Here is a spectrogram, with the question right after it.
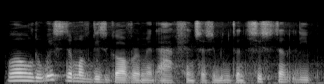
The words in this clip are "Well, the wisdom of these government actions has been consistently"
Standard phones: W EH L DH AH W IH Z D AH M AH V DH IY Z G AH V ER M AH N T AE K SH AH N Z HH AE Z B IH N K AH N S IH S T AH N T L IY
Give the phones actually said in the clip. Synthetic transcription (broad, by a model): W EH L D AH W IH S D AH M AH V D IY S G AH V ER M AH N T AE K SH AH N S HH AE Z B IH N K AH N S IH S T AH N T L IY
